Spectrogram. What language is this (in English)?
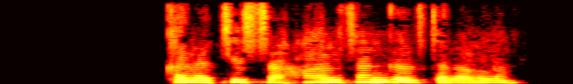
Pashto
